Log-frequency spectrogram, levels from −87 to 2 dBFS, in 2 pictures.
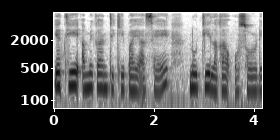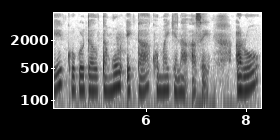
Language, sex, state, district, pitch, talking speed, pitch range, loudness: Nagamese, female, Nagaland, Dimapur, 170 Hz, 125 wpm, 160-190 Hz, -18 LUFS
